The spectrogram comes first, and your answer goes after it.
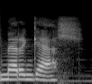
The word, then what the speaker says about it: Melangell: To this, the prince in admiration replied, "O most worthy Merengell," which is the way that the Welsh pronounce Monacella, "because, on account of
